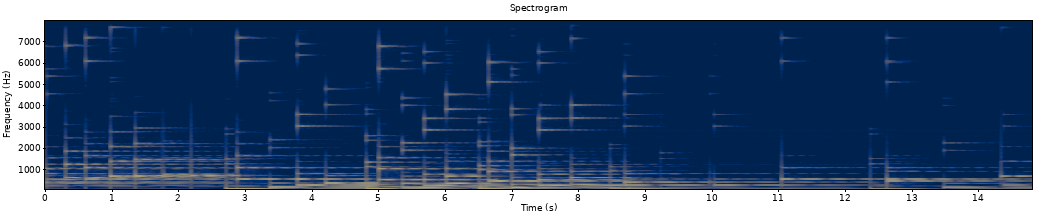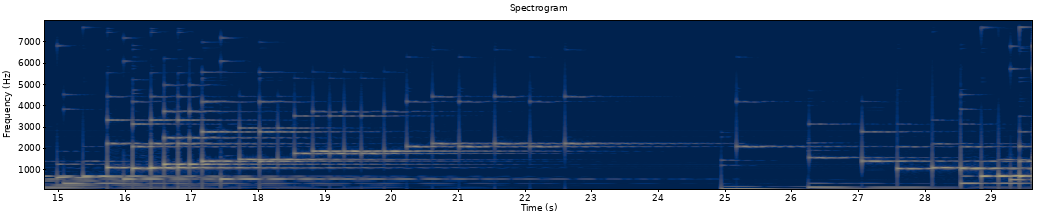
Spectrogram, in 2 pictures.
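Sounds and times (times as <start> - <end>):
electric piano: 0.0 - 20.4, 27.1 - 29.6.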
